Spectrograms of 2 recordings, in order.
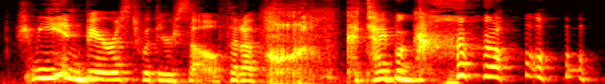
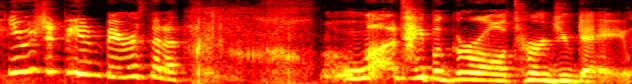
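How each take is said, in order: First: Slow words collapsing into a gasp of laughter; cracking up mid-line; laughing through it. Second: Much higher, slow and pointed; composed retake. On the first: Mocking Lundy's fans, breaking into laughter. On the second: Retaking the line to the fans, slow and pointed. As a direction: spell it out slowly, stressing "be". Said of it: "redo after laughing". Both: Real, not acted.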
